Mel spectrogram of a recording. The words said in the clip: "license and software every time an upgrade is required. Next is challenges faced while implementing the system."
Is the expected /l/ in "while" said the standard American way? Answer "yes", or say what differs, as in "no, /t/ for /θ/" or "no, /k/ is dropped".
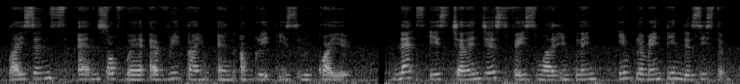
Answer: yes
